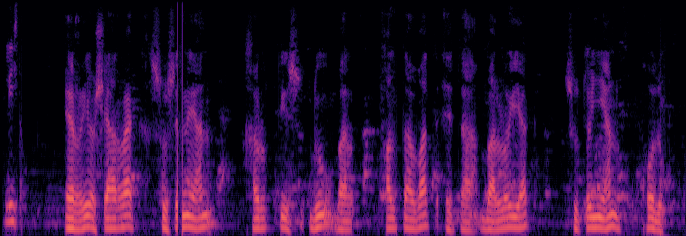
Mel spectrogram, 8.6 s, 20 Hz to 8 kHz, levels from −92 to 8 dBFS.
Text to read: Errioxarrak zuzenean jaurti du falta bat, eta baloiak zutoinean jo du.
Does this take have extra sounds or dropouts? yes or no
yes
